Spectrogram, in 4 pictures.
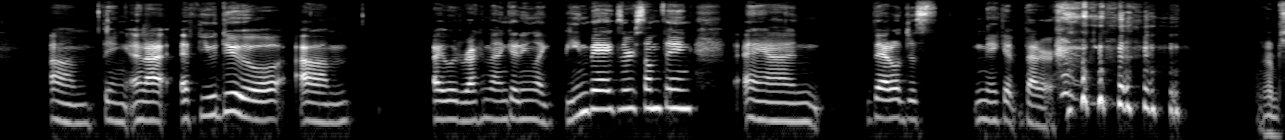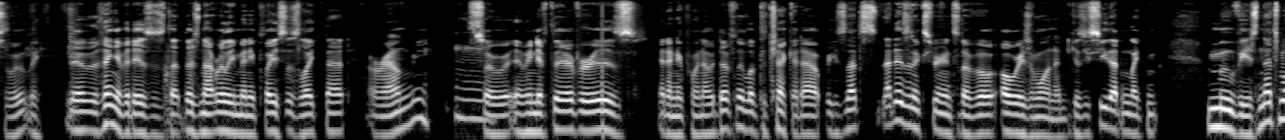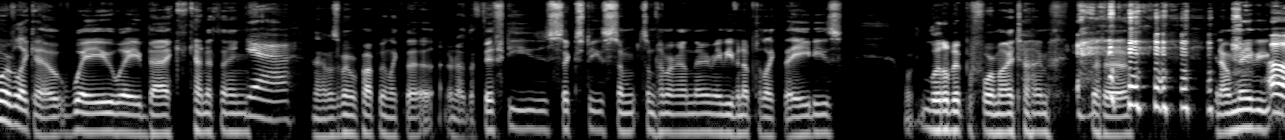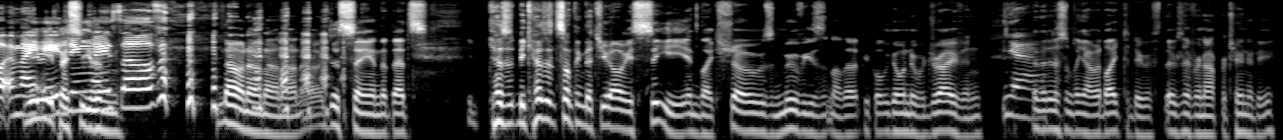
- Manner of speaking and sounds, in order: tapping; chuckle; other background noise; laugh; laughing while speaking: "time"; laugh
- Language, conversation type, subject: English, unstructured, Which comfort-watch movie or series do you rewatch endlessly, and why does it feel like home?
- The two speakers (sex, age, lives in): female, 45-49, United States; male, 25-29, United States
